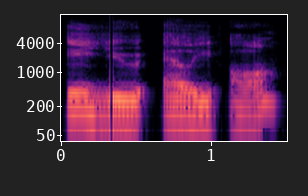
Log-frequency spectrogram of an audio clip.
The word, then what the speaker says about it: Euler: to say quaternion dot Euler so e-u-l-e-r and if you're wondering about the weird spelling versus the pronunciation it's because it's named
